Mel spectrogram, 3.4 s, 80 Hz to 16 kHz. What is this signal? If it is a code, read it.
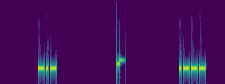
Morse code, heard as a keyed tone, about 40 wpm, 700 Hz. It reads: K J
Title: Single Character (Letter:Number:Punctuation:Prosign) 40wpm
